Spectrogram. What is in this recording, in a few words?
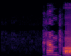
Police Sheriff Dispatch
